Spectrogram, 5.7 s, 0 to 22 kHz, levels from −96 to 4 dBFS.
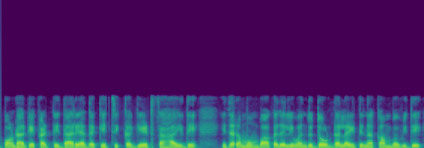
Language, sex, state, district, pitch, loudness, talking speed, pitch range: Kannada, female, Karnataka, Bidar, 190 Hz, -14 LUFS, 140 wpm, 190-195 Hz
